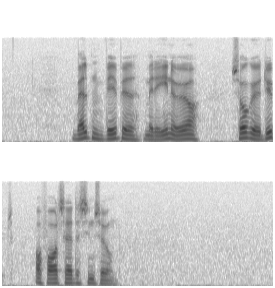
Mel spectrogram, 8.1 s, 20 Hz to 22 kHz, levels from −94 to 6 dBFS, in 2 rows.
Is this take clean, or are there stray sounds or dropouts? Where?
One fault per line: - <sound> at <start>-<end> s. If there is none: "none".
none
